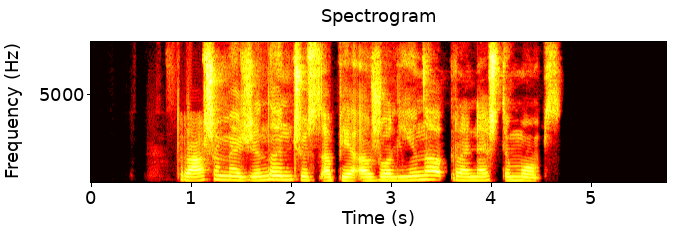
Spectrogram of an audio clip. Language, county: Lithuanian, Vilnius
